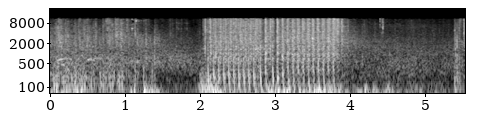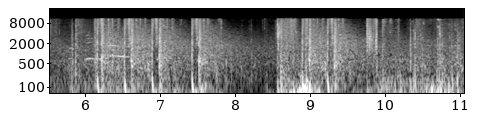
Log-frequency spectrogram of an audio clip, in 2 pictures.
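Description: Model 10 gunfire in the video game Battlefield 1, loud sustained bursts of rapid shots that keep overlapping across the whole stretch, with a voice talking at times underneath.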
